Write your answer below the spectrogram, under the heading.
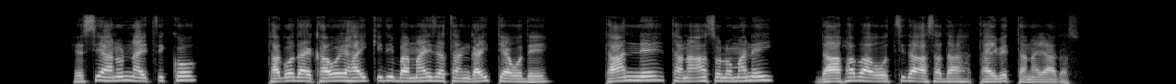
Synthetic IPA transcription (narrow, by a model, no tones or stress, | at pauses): hɛsːɪhɐnʊnːɐjt͡sʼːɪkːɔ | t̪ɐɡɔd̪ɐjkɐwɔjɦɐjkʼːɪd̪ɪbɐmɐjzɐt̪ɐnɡɐjt̪ːɪjaːwɔd̪ɛ | t̪aːnːɛt̪ɐnɐʔasɔlɔmɐnɛj | d̪aːfɐbaːo̞ːt͡sːɪd̪ɐːsɐd̪ɐt̪ɐjbɛt̪ːɐnɐjaːɡɐ̰s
